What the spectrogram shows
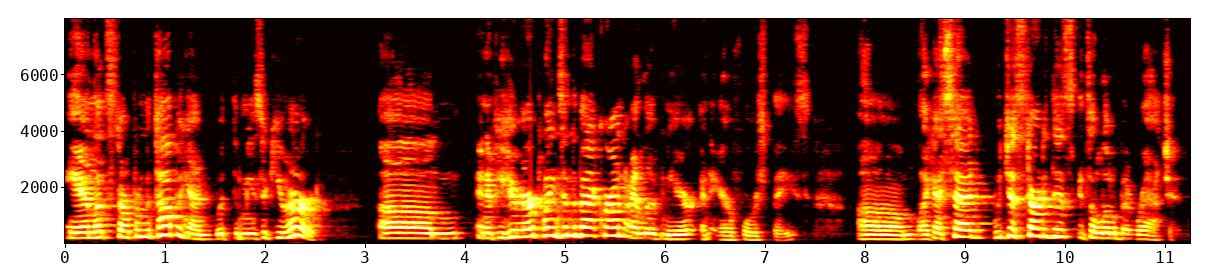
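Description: A man hosting a music podcast chats casually while introducing songs, rambling, using many fillers and apologizing for the echoey, reverberating sound from his broken home podcast mic. His voice sits high, a bit bright and very animated, at a moderate pace.

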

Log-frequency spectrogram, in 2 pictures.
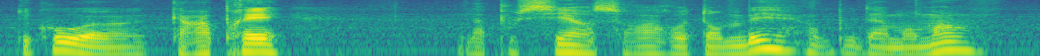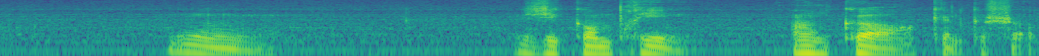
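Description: A man's voice: on the low side, a little hiss or hum. A man giving a loose spoken monologue on spiritual growth, rambling with lots of fillers and tag words. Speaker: spiritual speaker.

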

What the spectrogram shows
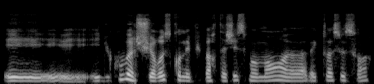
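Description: A woman's voice: fairly low pitch, steady tone, a little fast, creaky, breathy edge, no echo. A woman with an eastern French accent, hosting a live online show in a frank, chatty way and laughing often. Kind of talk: casual live chat.

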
